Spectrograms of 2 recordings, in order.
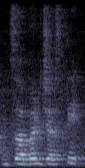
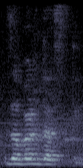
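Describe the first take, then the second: First: Zabarjasti with a j sound in the middle; doubtful mispronunciation. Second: Zabardasti with a clear d in the middle; corrected pronunciation. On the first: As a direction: say "zabarjasti", a j in place of the d. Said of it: "Is that how you pronounce". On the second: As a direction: say "zabardasti", d rather than j. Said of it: "Okay, it's zabardasti". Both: Shown as a demonstration.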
